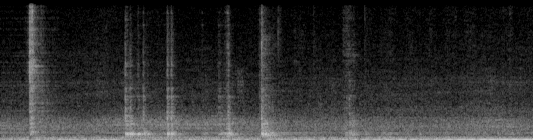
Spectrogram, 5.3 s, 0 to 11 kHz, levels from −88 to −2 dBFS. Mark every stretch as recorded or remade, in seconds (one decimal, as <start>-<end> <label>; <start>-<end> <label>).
0.0-0.6 remade; 0.6-5.3 recorded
